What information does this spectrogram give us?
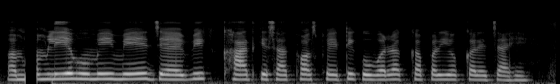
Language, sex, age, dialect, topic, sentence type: Magahi, female, 18-24, Central/Standard, banking, statement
